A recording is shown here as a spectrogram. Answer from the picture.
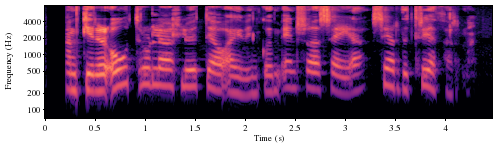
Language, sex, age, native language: Icelandic, female, 30-39, Icelandic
